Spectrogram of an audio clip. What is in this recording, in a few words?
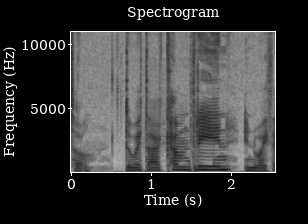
"camdrin", Welsh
